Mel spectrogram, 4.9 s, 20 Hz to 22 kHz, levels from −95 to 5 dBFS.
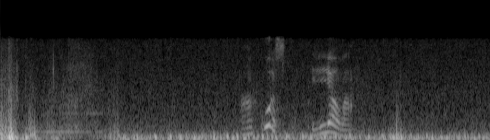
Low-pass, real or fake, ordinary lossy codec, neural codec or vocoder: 7.2 kHz; real; Opus, 16 kbps; none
